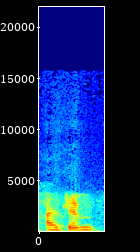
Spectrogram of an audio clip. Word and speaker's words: iGEM: En jullie gaan ook nog naar de ik noem het maar IGMEM-wedstrijd in Parijs. Daar moet het tentoongesteld worden of bewezen worden dat het werkt. – Exact. Ja, ja, de IGEM, zo uitgesproken.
